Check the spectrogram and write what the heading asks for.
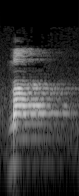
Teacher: Sekarang ambil contoh mim. Mim keluar di mana? Antara dua bibir.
